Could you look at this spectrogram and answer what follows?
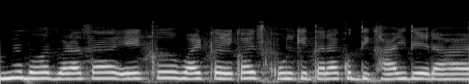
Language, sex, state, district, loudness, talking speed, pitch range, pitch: Hindi, female, Uttar Pradesh, Lucknow, -13 LUFS, 205 wpm, 260-275 Hz, 265 Hz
